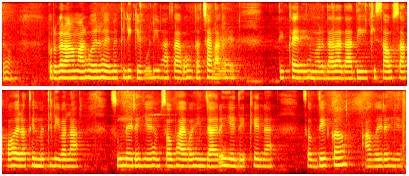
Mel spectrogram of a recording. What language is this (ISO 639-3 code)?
mai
